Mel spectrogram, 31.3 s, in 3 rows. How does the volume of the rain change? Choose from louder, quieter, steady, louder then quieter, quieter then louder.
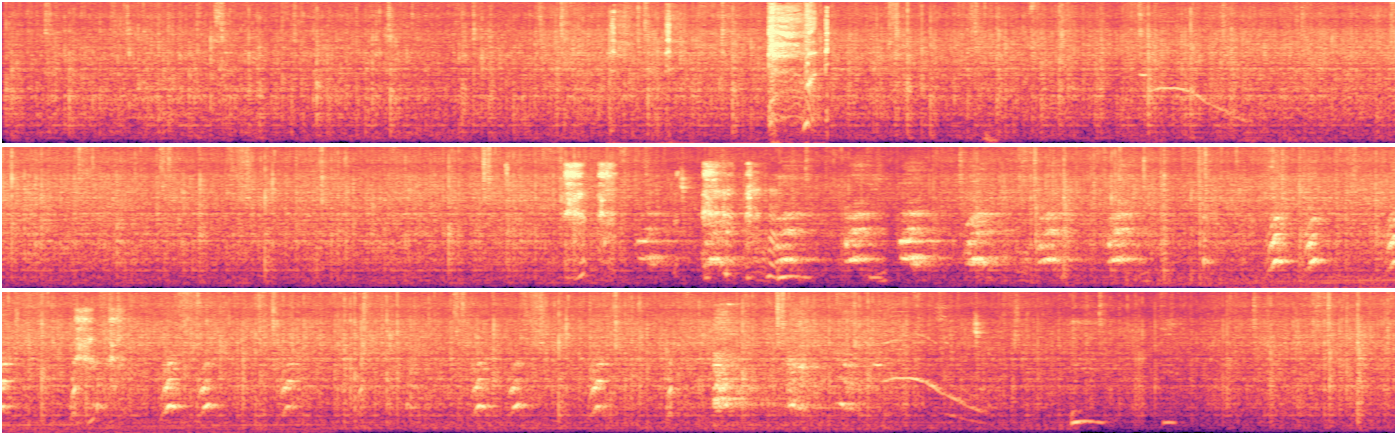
steady.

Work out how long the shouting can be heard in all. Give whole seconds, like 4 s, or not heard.
2 s.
